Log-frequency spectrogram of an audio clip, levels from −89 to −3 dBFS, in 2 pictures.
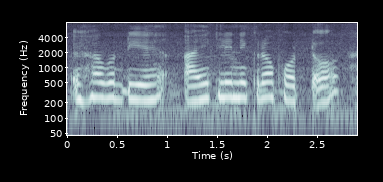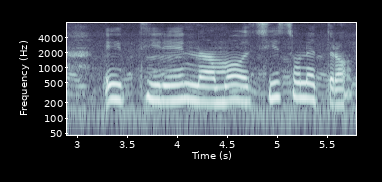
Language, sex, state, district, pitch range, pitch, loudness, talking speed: Odia, female, Odisha, Khordha, 225-255 Hz, 235 Hz, -15 LUFS, 105 wpm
